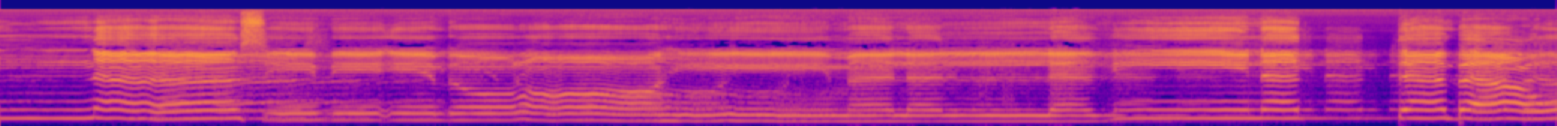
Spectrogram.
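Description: A solo male voice reciting the Quran in the melodic mujawwad style. He holds long drawn-out notes ornamented with quick pitch turns, drops to a lower note about two seconds in, climbs back up near the seven-second mark, and pauses briefly for breath just before the end.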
